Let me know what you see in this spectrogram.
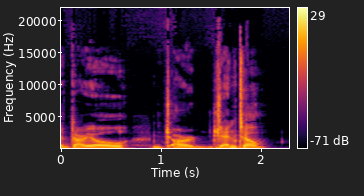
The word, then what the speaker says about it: Dario Argento: And then my favorite new movie I've seen so far this year, Demons, which is a 1985 movie produced by Dario Argento.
